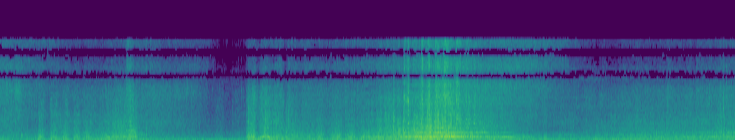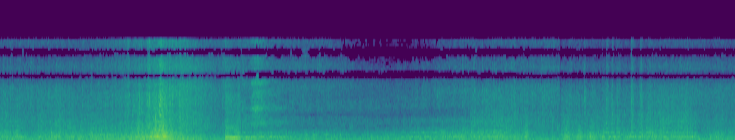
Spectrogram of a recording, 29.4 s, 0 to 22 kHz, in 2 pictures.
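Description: Pro Boat Blackjack 42 brushless RC racing catamaran speeding across open water: the motor's whine and hull spray rise and fall as the boat runs near and away, swelling loudest twice, about a third and about two thirds of the way through.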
